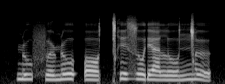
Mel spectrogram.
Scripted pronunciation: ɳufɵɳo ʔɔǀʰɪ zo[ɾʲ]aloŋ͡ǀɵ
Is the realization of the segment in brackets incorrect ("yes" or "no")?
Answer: no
